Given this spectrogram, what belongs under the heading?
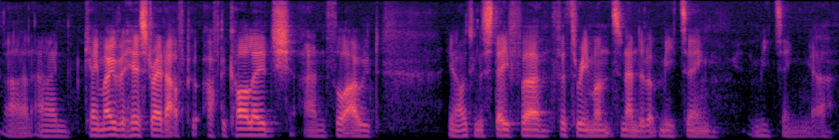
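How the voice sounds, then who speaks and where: A man speaks with an English accent. His loudness swings widely at a moderate pace. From England, Derby (Midlands). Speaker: nonprofit education worker. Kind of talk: radio interview. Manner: halting, many repeated words.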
